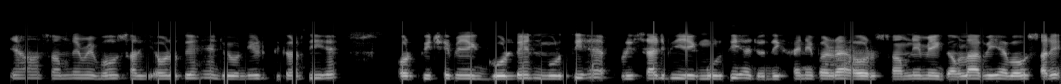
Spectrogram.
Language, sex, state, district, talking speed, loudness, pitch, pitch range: Hindi, male, Bihar, Begusarai, 150 wpm, -26 LUFS, 140 Hz, 135-145 Hz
